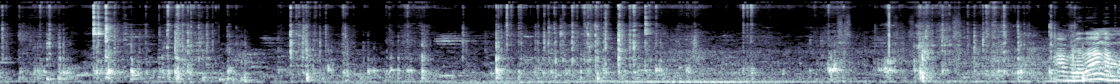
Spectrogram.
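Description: Cauliflower masala is stirred in a bowl, with steady close clinking and scraping of a spoon against the dish, as a voice speaks intermittently.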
